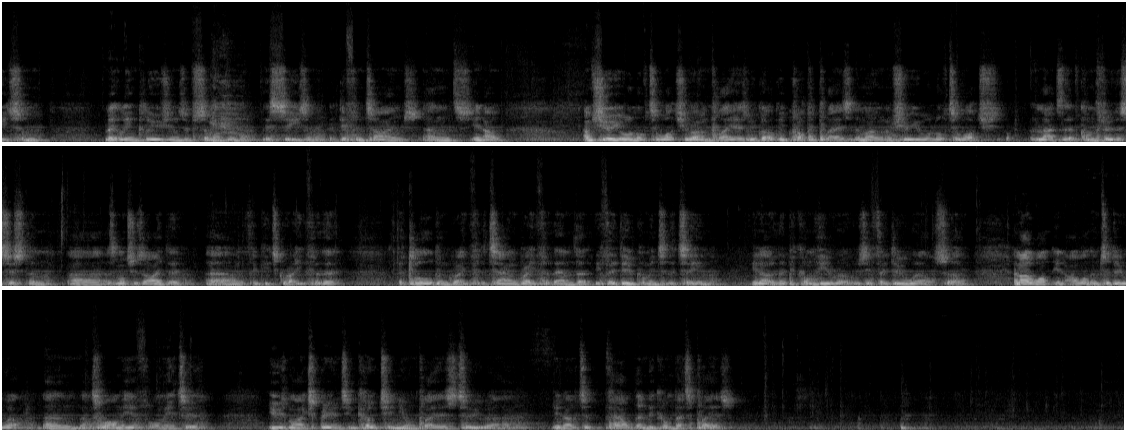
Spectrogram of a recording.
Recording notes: Was recorded in the Supporters Club. Spoke to a live audience of Leyton Orient fans.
